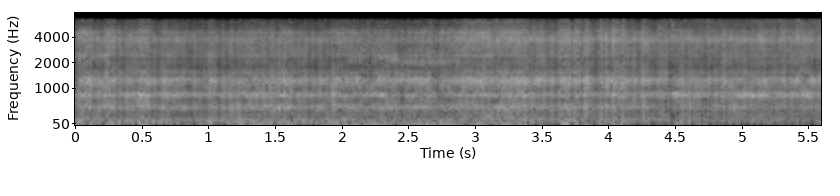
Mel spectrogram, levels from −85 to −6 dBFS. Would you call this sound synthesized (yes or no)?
yes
